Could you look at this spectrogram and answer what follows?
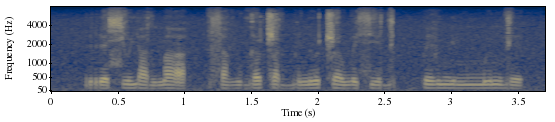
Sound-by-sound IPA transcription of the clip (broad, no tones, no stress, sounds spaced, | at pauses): rʲ a ɕ ɯ j a d m a | s a v u ɡ ɜ ʈ͡ʂ a d b ɪ n ɯ ʈ͡ʂ ɜ w ɪ sʲ e d ɪ pː e v nʲ ɯ mː ɯ n d e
